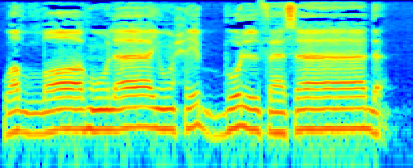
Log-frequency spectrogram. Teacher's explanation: وحين الوقف لا بد من قلقلة الدال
